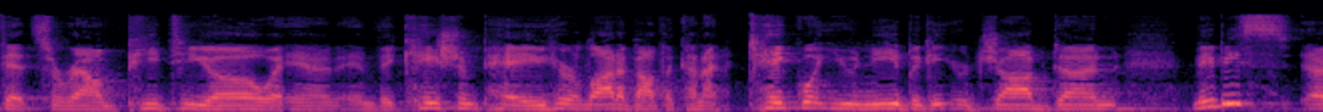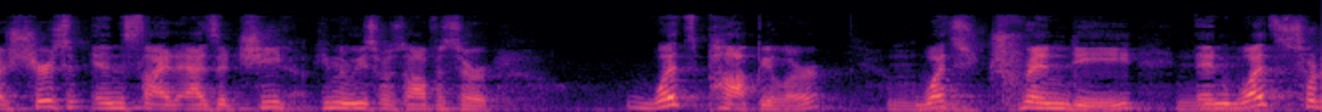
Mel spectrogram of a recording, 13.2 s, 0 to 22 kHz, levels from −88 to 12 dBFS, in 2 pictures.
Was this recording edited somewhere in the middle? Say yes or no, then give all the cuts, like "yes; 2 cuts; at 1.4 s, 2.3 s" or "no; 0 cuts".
yes; 2 cuts; at 1.4 s, 3.6 s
